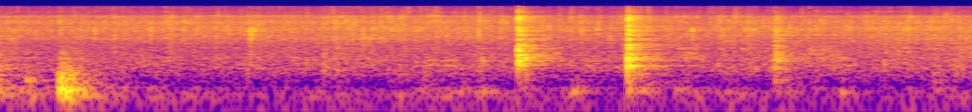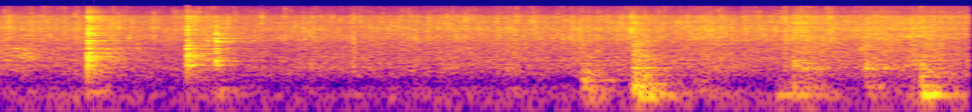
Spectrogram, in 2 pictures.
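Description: Noodles, chicken and vegetables sizzling steadily in a hot pan as sliced bell peppers and spring onions are tipped in, with several sharp clacks against the pan between about two and a half and six seconds in.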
